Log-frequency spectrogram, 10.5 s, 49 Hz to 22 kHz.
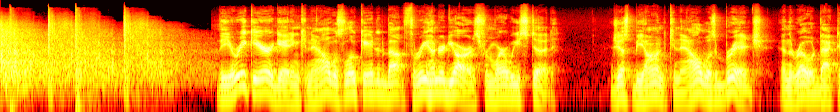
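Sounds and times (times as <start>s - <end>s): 
gunshots with rumbling echo: 0.0s - 3.4s
speech: 2.7s - 7.0s, 7.6s - 10.4s.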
